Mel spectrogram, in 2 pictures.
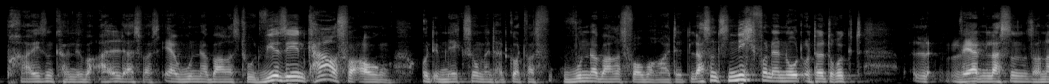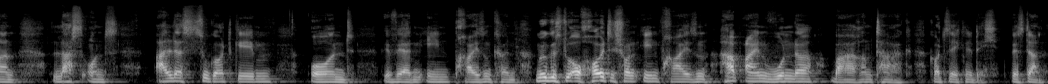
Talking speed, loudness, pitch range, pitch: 175 wpm, -24 LUFS, 115-140 Hz, 125 Hz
